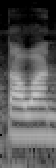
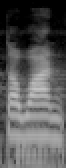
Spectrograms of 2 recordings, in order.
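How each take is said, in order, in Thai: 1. พยางค์แรกลดเป็นสระเสียงสั้น 2. พยางค์แรกลดเป็นสระเสียงสั้น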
